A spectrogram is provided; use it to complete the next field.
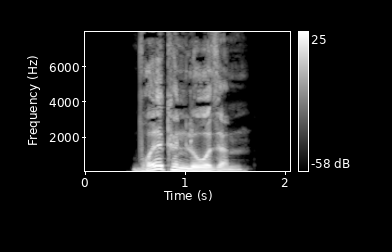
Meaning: strong dative masculine/neuter singular of wolkenlos
- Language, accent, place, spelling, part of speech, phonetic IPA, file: German, Germany, Berlin, wolkenlosem, adjective, [ˈvɔlkn̩ˌloːzm̩], De-wolkenlosem.ogg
